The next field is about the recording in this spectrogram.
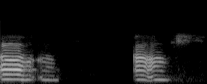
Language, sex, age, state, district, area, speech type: Assamese, female, 30-45, Assam, Goalpara, urban, conversation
